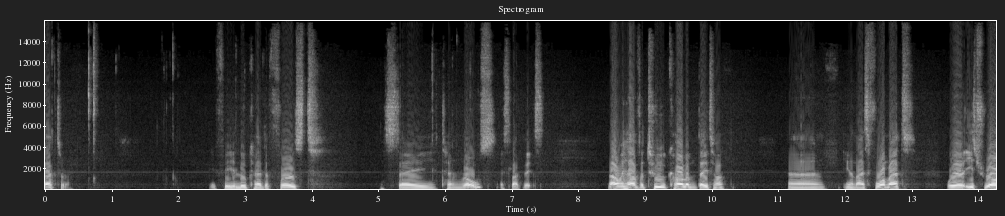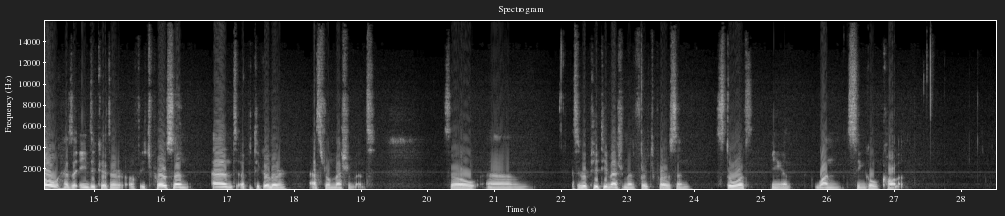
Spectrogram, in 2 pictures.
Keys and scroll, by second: 0.0-6.3 typing.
